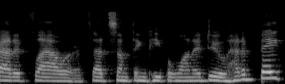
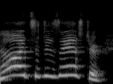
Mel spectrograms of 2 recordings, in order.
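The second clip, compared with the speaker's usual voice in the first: mock wail; 12 semitones higher, faster than usual. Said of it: "running out of the kitchen crying".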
